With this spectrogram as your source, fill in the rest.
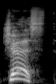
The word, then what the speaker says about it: just: Você vai ler just. Por que eu coloquei um D aqui, então, junto com J? Para você pronunciar com força.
